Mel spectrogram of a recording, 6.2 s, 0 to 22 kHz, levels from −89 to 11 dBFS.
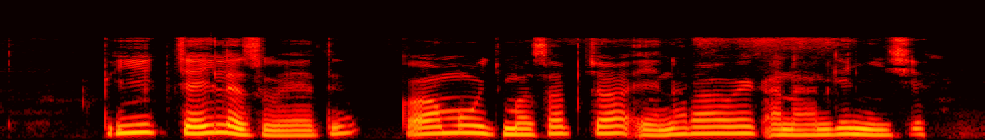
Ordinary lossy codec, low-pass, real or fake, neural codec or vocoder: AAC, 48 kbps; 7.2 kHz; real; none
